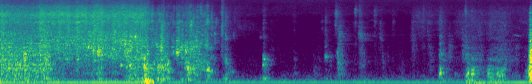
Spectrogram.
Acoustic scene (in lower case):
kitchen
